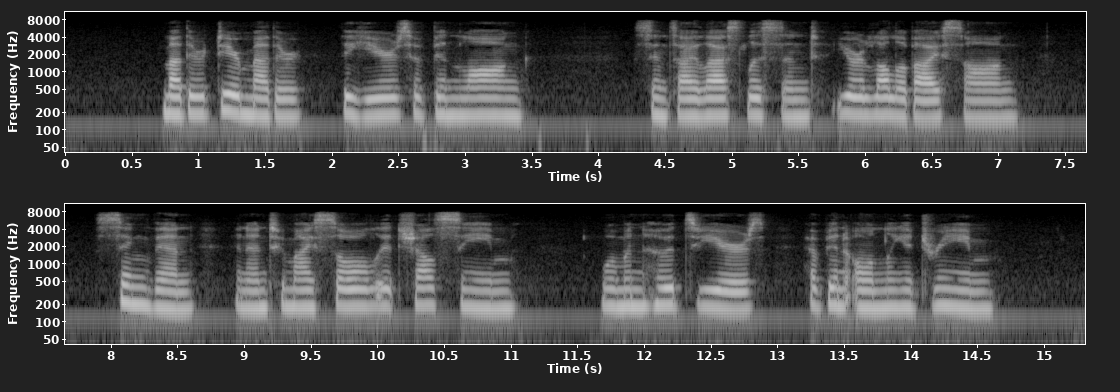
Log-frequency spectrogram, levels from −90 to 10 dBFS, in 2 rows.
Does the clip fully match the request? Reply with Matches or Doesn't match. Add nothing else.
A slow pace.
Matches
